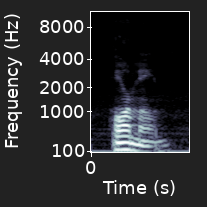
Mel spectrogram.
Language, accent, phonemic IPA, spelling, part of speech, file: English, US, /ˈhoɹmoʊn/, hormone, noun / verb, En-us-hormone.ogg
- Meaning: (noun) 1. Any substance produced by one tissue and conveyed by the bloodstream to another to effect physiological activity 2. A synthetic compound with the same activity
